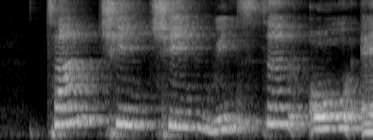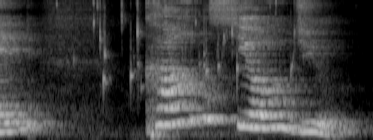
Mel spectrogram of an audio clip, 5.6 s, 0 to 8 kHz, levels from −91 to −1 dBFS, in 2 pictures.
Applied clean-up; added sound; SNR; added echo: none; Drip; 19 dB; reverberation time 0.5 s.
